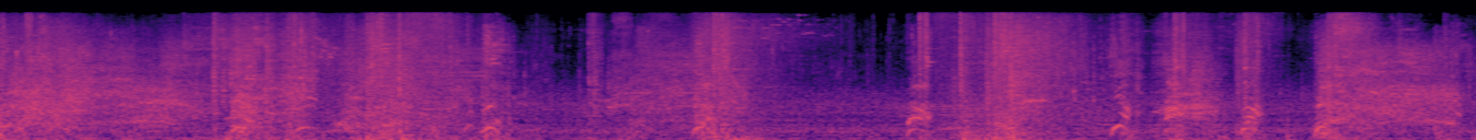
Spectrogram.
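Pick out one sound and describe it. Heavy blows and weapon strikes land in a fight.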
